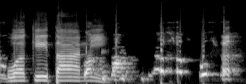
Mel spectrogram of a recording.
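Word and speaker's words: وقتان: Waktun kalau dijadikan tasniyah dibaca Tasniyah waktani. waktani. Tadi ada yang bacanya apa? Silakan, siapa tadi? Saya Sobat. saya. Oh Pak Furkon, bacanya apa? Wakitani.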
